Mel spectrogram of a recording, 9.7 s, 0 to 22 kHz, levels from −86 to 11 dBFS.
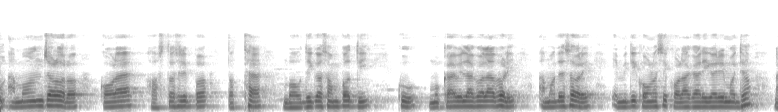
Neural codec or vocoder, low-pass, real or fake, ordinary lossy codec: none; 7.2 kHz; real; AAC, 48 kbps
